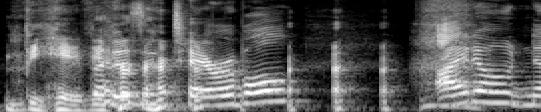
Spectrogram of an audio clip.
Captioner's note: laughs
